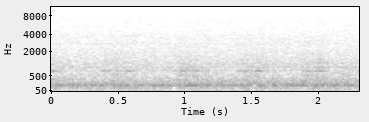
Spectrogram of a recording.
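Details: Casablanca Panama ceiling fan, made October 2000, on speed three: quiet steady low hum with faint higher whine; fan motor noisy, cause unclear.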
